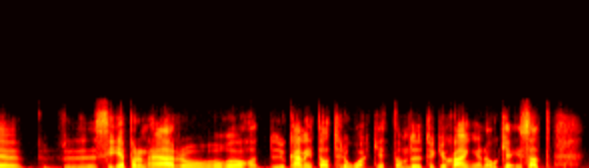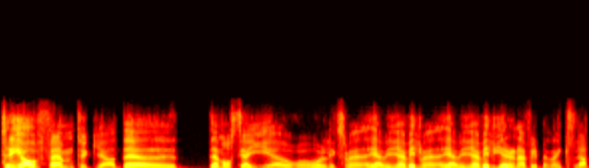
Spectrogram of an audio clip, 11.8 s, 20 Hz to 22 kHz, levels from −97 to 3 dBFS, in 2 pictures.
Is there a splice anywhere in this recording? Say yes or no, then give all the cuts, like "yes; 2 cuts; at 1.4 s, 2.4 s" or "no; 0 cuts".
yes; 1 cut; at 10.1 s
